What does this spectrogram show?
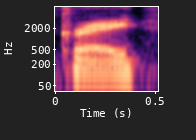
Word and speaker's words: CRA: We have a really wonderful relationship with, help me pronounce it right, Cray. I used to call him CRA. That was corrected.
